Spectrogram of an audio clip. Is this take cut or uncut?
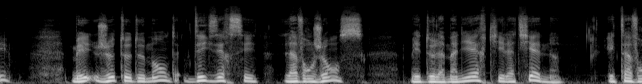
cut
